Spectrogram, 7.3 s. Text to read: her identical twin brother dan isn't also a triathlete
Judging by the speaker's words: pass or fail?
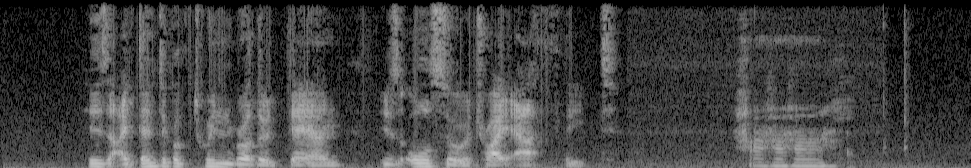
fail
